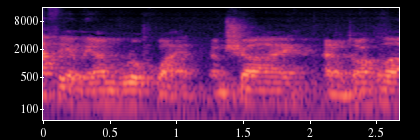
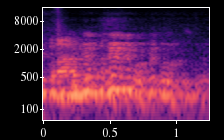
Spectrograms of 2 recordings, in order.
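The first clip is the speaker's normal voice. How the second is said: much higher, mock-cheerful repeat of "A lot of fun."; sarcastic "A lot of fun." pitched way up, forced brightness; sarcastic echo; 12 semitones higher than usual. Real, not acted. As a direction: squeak "A lot of fun." up high like you clearly didn't enjoy it. Repeats it, sarcastic after drinking tea.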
